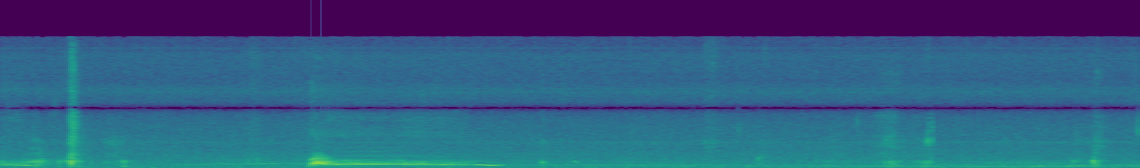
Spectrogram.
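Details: Oscar, a pet dog, howling in response to a town tornado siren; a long wavering howl gliding gently downward, with the siren's drawn-out tone sweeping in the background and scattered faint clicks.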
